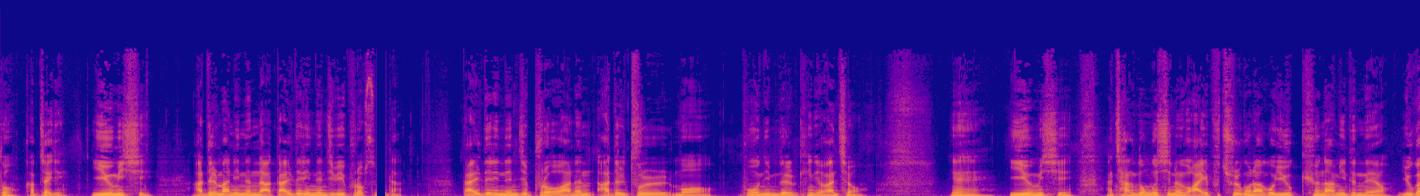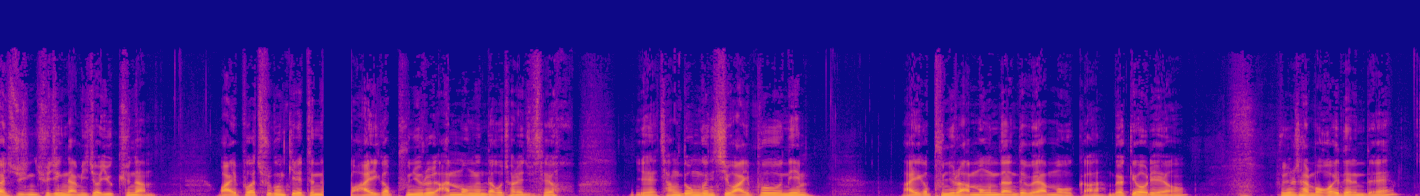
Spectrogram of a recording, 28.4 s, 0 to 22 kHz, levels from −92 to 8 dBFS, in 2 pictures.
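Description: A digital broadcast dropout occurs twice in this speech clip: the receiver lost valid frames and muted, leaving holes at 3.76 to 3.86 s (about 0.1 s, which fits three frames) and 17.42 to 17.72 s (about 0.3 s, which fits nine frames), where the sound is simply gone.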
